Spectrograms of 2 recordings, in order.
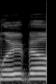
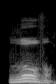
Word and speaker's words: Louisville: 14 Louisville at number four Florida state Florida State's favored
